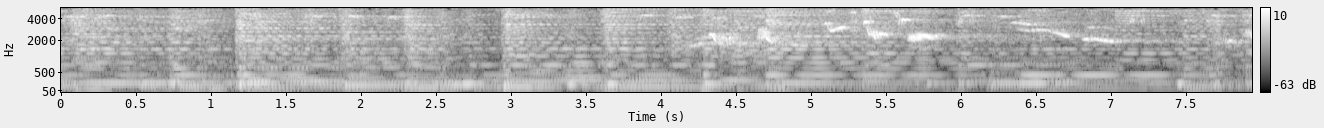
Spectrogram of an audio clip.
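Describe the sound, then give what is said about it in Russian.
Bird calls chirp and whistle over steady music, a few high, quick sliding notes rising above the dense instrumental bed in the second half. “И не сказать, не выразить, не молвить, лишь птица что-то крикнет и замрет,”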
